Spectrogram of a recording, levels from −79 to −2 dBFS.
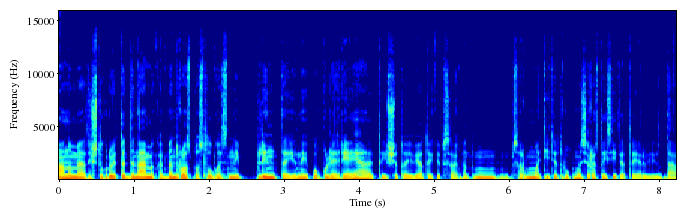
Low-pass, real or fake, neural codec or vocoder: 14.4 kHz; real; none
